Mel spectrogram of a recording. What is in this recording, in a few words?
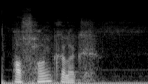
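"afhankelijk", Dutch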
